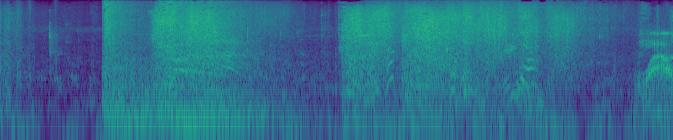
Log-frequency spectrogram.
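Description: Swords clash and strike in a fierce fight.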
